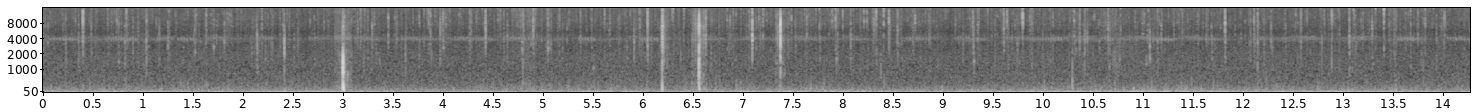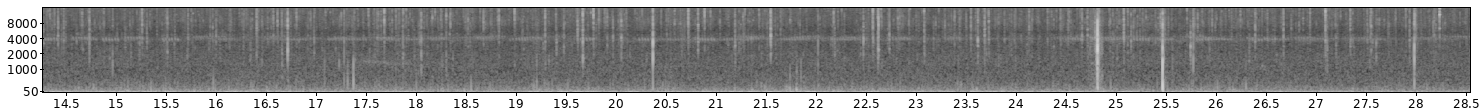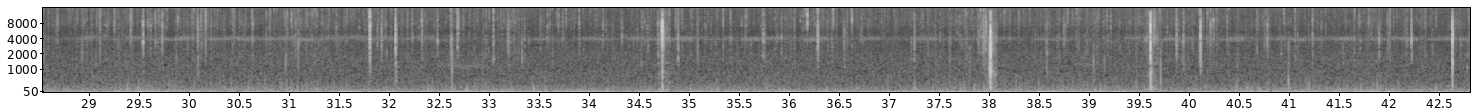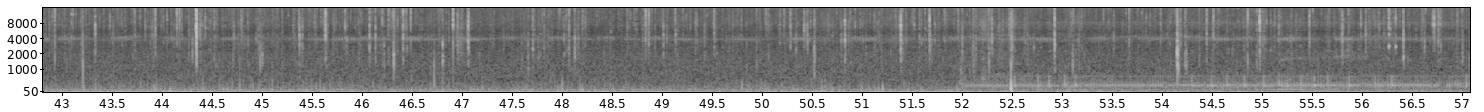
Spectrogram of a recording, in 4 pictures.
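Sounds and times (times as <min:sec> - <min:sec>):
burning log crackling and popping: 0:00.0 - 0:57.0
high insect trill: 0:50.9 - 0:57.0.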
